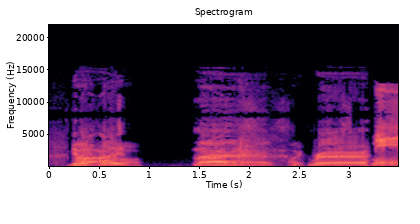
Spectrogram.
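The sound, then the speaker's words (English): A person imitates a sheep, letting out three wavering, nasal bleats in a row with a short pause after the first, loud. “You like sheep.”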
